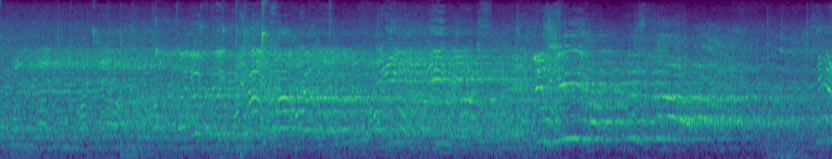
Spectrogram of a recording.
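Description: Sneakers squeak on a hard court floor as players run.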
